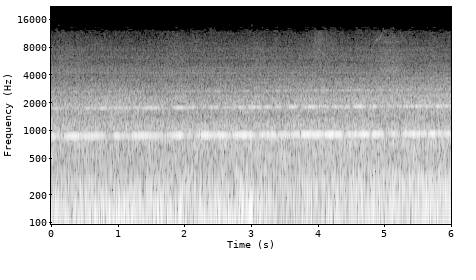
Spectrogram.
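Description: A jet airliner's engines whine and roar steadily from a distance.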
